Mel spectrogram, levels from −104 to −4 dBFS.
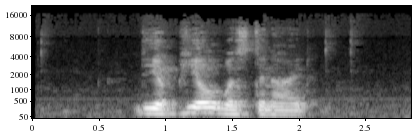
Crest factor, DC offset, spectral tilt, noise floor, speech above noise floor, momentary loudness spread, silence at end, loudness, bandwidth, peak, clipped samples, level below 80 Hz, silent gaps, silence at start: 18 dB; under 0.1%; -6.5 dB/octave; -60 dBFS; 41 dB; 13 LU; 0.8 s; -20 LUFS; 13.5 kHz; -4 dBFS; under 0.1%; -58 dBFS; none; 0.8 s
